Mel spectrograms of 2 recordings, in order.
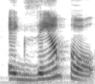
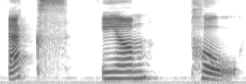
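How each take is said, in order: First: Said in the usual way. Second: "X, am, pull" as three separate syllables: eks, am, pul. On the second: Shown as a demonstration. Teacher scoops example for spelling, syllable by syllable. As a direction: pause clearly between "X", "am" and "pull". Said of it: "So when you scoop it".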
